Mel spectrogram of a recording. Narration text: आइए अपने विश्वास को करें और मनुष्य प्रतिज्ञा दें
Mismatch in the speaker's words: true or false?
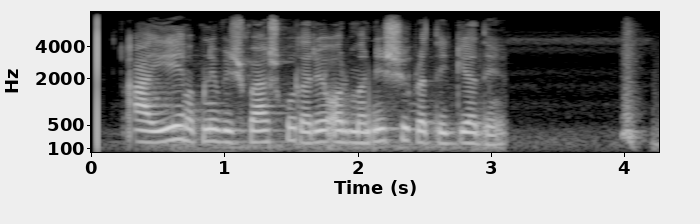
false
